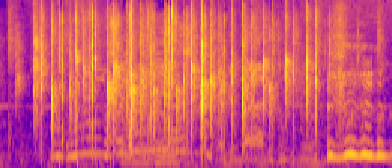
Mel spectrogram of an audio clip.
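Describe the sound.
A burst of applause for the guests from a small group in a room provided by the Department of Philosophy, Communication and Information: quick, dense hand claps, with voices cheering and whooping over them, ending in a louder rising cheer.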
